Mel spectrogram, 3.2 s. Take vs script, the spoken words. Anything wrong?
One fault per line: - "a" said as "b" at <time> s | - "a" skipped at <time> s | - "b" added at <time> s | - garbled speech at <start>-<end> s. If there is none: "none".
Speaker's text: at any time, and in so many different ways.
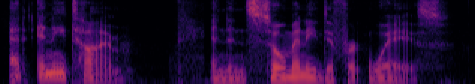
none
